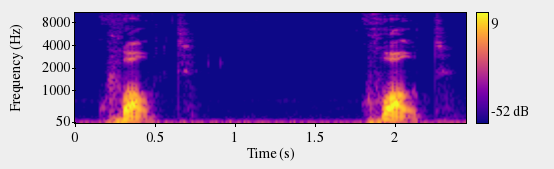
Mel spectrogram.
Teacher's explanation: my american friends will pronounce it as quote quote with the consonant of w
